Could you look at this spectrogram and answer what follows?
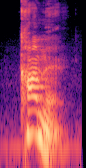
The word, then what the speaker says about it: komme: Come. Come. Percebeu que esse O aí é bem aberto? Ó.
